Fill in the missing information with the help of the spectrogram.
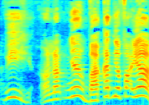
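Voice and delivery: high, admiring neighbour voice; impressed neighbours. Acted. Neighbours praise the singing child to Papa, admiring. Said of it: "Dan tetangga, tetangga, tetangga".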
